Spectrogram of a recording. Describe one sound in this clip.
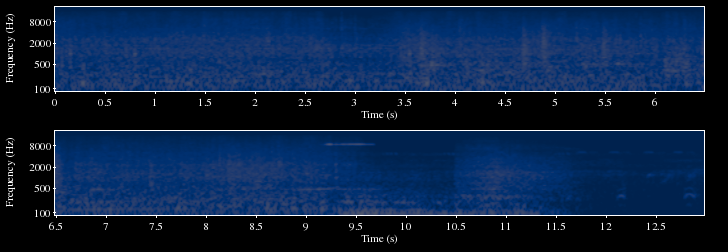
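A vehicle engine rumbles as it drives over rough ground.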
